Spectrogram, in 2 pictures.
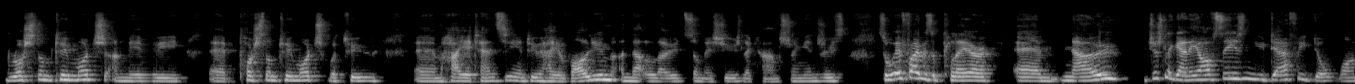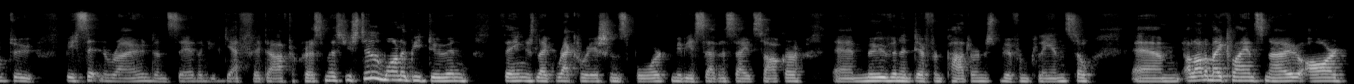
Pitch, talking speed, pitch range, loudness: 155 Hz, 200 wpm, 145-185 Hz, -25 LUFS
